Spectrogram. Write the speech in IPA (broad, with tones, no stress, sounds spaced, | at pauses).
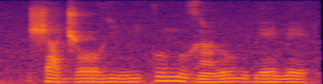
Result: ʃ a˨ d͡ʒ oː˨ ɣ i˨ ŋ i˨ k u˦ m u˨ ɣ ã˨˦ l uː˦ m ɡ͡b eː˦ m e˦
